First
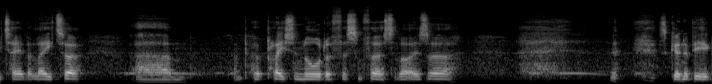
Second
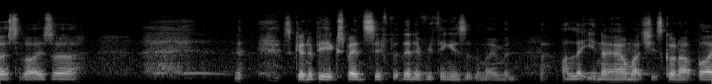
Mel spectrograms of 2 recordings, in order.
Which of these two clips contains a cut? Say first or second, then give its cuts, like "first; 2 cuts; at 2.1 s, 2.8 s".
second; 1 cut; at 5.5 s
